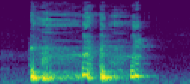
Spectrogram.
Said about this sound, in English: No, I'm just trying not to cough. Oh, cough away, mate. I'll mute it in the edit to save the listeners.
